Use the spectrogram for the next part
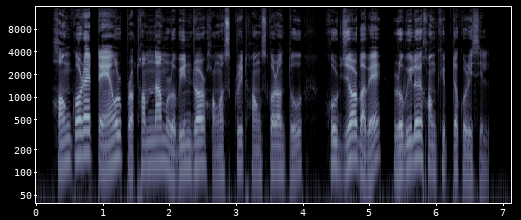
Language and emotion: Assamese, neutral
